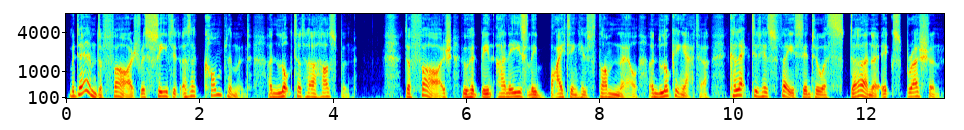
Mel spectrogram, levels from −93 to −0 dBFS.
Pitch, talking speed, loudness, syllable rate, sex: 125 Hz, 145 wpm, -19 LUFS, 4.8 syllables/s, male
